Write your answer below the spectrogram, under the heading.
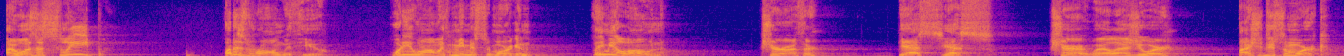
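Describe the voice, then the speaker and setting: Flustered grumbly middle aged camp cook from a cowboy game, slow and raspy, kinda self-important. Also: male voice, a little high, huge pitch swings, pushed and bright, long reverb tail, full character voice. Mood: annoyed. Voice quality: gravelly, husky. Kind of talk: video game character barks.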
